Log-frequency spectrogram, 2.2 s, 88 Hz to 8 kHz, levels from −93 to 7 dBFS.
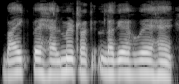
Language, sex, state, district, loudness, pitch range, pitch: Hindi, male, Jharkhand, Garhwa, -14 LUFS, 150-165 Hz, 155 Hz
